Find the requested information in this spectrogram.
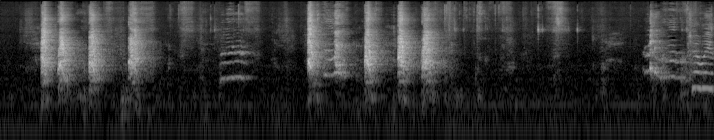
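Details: Dog in a standoff with a cat, giving sharp barks in quick bursts of three or four, then a pause and another volley; a person speaks briefly between the bursts and again at the end.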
